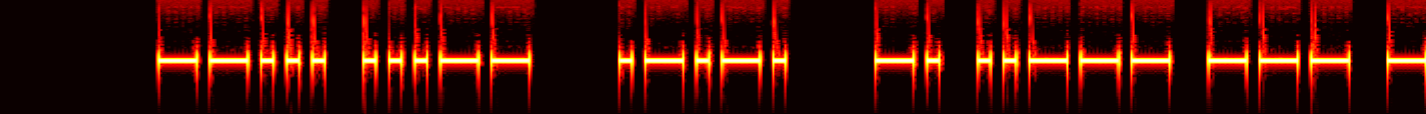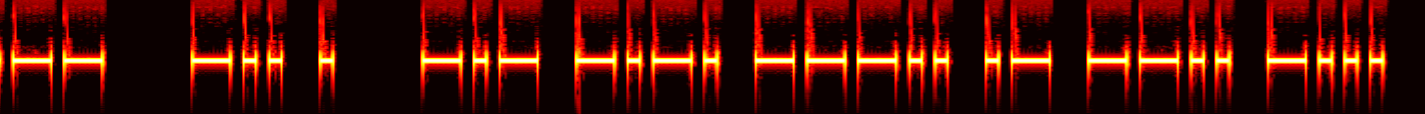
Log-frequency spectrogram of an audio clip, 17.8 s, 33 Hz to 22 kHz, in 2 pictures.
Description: Morse code, heard as a keyed tone, about 15 wpm, 700 Hz. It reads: 73 <AR> N2OO DE KC8AZB
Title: Practice QSO - Exchange 4 - Ending - 15wpm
